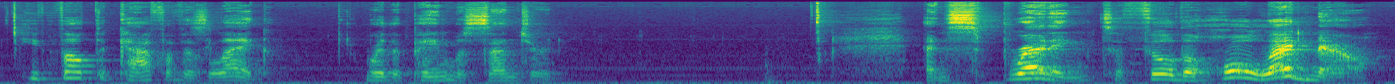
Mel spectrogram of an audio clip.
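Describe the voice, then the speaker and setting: A woman reading a story aloud in a dramatic, suspenseful way, moving between hushed whispers and forceful, louder phrases. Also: mid-range voice. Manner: suspenseful and expressive, dropping to whispers and rising to loud, forceful phrases. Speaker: teacher reading a book chapter aloud.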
